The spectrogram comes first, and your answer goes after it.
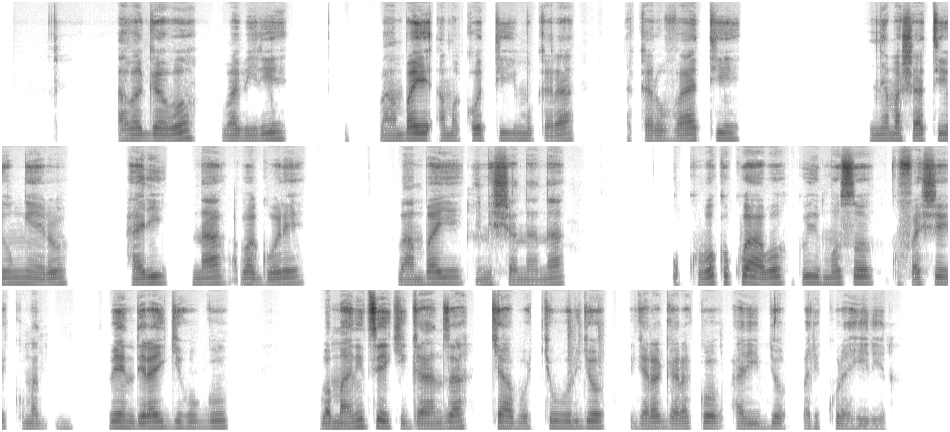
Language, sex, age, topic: Kinyarwanda, male, 18-24, government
